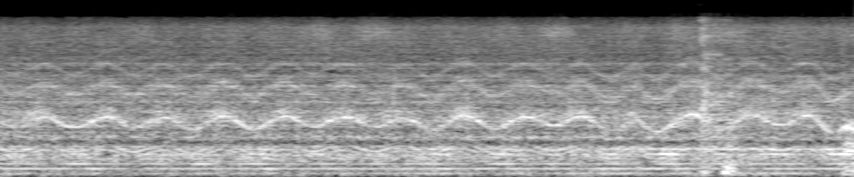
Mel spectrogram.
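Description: A kitchen stand mixer motor kneads pizza dough, giving a steady, close mechanical whine with a slow wavering pulse as the load shifts, continuous throughout.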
